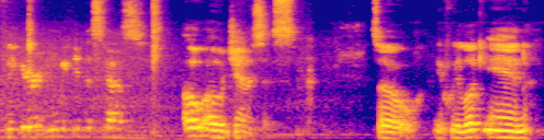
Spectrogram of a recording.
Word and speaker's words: oogenesis: So remember, in Latin we pronounce every vowel, so it's not oogenesis, you pronounce both O's, so it's oogenesis, oogonia, oocytes.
